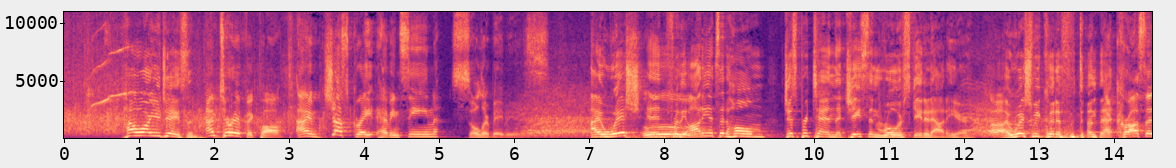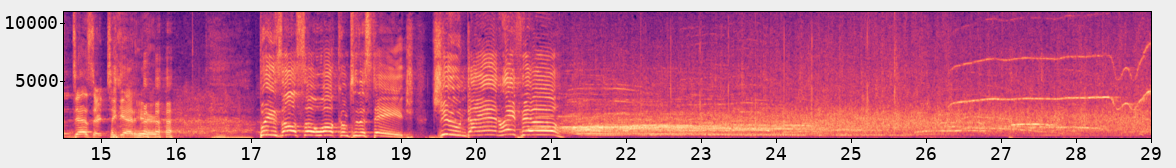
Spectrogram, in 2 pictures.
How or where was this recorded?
live audience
